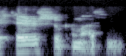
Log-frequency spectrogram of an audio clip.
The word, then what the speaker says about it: स्थिरा: स स्थिरा ओके य अगर जब संस्कृत के वर्ड को जब जवाइन करके पढ़ा जाता है तो पहला ए जो है जैसे वो क्या होता है जैसे माया है चिन्न माया मुद्रा तो ए जो है वो साइलेंट करती तो चि मुद्रा ओके अंडरस्टैंड किया तो स्थिरा को जो है वो जब हम बोलेंगे कलेक्टिवली इकट्ठा तो बोलेंगे स्थिर सुखसर अंडरस्टैंड किया दोनों में फर्क या आप पहले मैंने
